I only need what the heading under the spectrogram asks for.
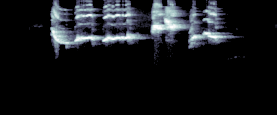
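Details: Orange-headed thrush song, used as a lure to prompt stalled or lazy caged thrushes to sing: loud, clear whistled phrases, the first rising into a long sustained note, then a sharp burst and a final warbled phrase.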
